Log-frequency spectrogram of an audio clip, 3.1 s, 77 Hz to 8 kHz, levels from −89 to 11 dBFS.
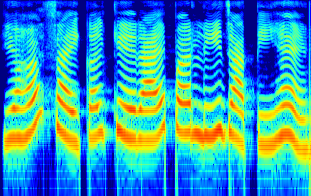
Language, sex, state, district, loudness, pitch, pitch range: Hindi, female, Madhya Pradesh, Dhar, -13 LUFS, 320 Hz, 295-350 Hz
